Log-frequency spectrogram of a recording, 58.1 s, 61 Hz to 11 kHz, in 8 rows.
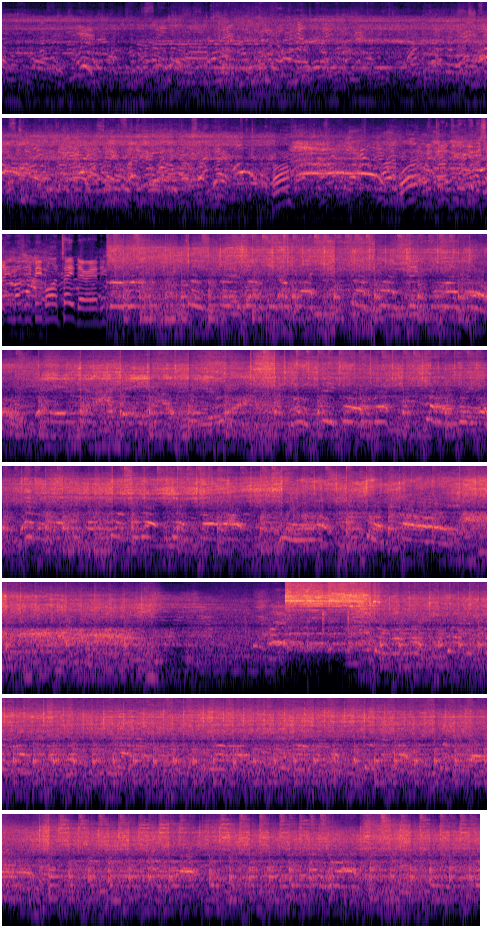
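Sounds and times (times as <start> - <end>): heavy metal band playing: 16.1 - 39.3, 40.6 - 58.0.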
